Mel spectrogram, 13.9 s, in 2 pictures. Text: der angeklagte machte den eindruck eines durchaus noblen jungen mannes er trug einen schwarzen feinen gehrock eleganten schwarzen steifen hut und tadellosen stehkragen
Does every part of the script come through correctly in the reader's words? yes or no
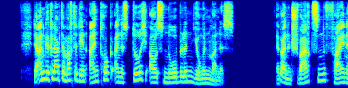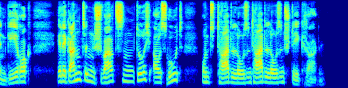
no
